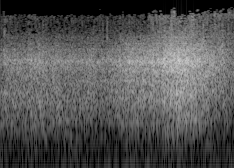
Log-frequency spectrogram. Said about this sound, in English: It is. I'm sure it's waves breaking on a beach.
